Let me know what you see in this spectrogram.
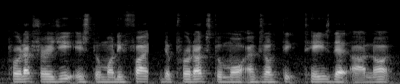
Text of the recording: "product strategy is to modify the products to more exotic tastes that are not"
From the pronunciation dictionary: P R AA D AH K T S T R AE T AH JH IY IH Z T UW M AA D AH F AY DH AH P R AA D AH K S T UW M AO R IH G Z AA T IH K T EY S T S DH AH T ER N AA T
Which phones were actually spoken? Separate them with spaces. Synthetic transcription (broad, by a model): P R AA D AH K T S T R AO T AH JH IY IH S T UW M AA D AH F AY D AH P R AA D AH K S T UW M AO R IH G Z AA T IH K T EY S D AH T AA N AA T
